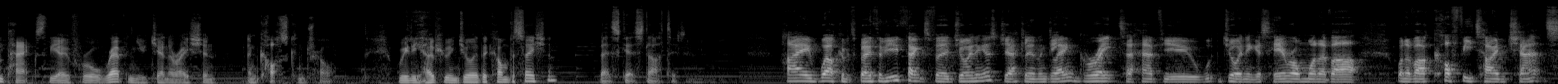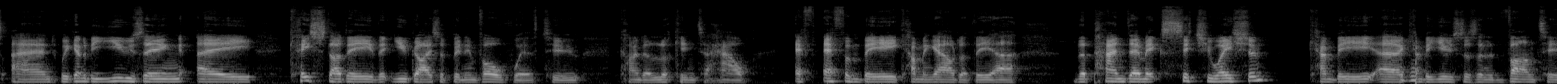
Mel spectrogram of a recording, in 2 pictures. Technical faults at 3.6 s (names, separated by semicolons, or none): adaptive stream starting at a low bitrate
